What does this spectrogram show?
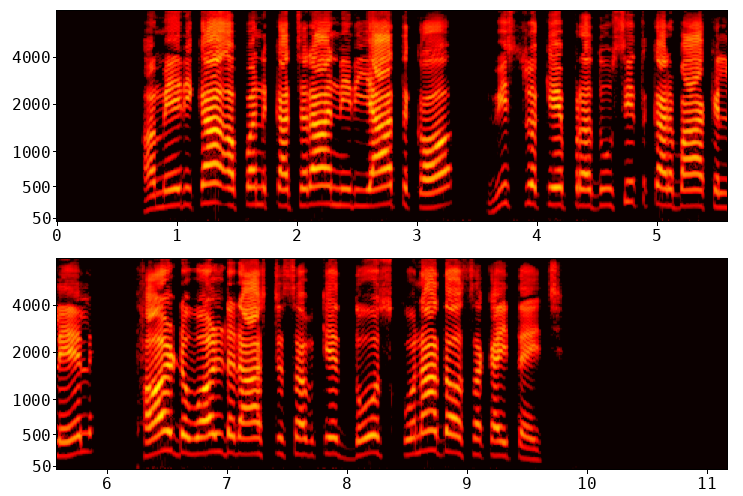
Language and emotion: Maithili, disgusted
